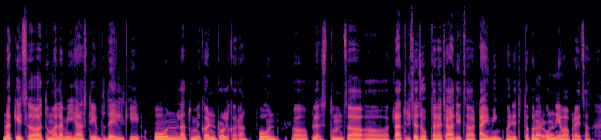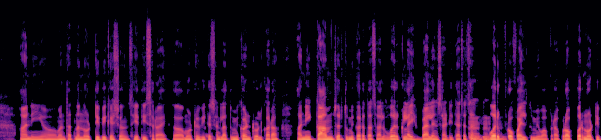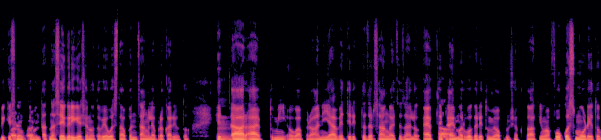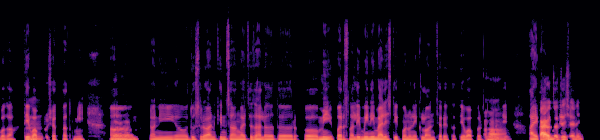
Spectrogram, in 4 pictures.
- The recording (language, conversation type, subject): Marathi, podcast, डिजिटल ब्रेक कधी घ्यावा आणि किती वेळा घ्यावा?
- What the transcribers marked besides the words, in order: in English: "स्टेप्स"; tapping; static; other background noise; distorted speech; in English: "वर्क लाईफ बॅलन्ससाठी"; in English: "प्रॉपर"; in English: "मिनिमॅलिस्टिक"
